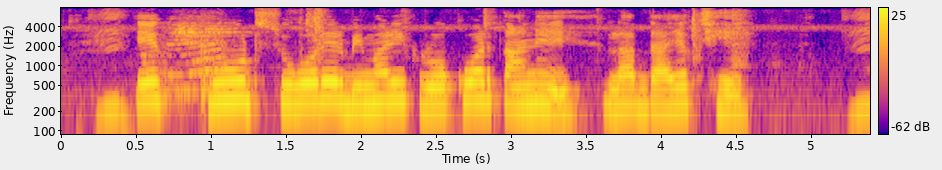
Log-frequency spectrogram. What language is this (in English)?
Magahi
